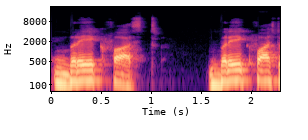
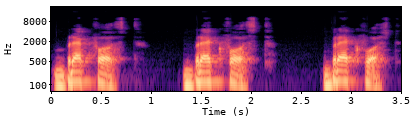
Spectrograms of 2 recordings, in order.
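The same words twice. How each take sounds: First: ब्रेकफास्ट with long "break", brayk-fast; common mispronunciation. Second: ब्रेकफास्ट with short E, brek-fast; correct pronunciation. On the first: Teacher showing the mistake, ब्रेकफास्ट as brayk-fast. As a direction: start ब्रेकफास्ट like the word break. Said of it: "गलत बोलते हैं वो है". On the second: Teacher modelling the actual word, ब्रेकफास्ट as brek-fast. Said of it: "actual pronunciation है". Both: Shown as a demonstration.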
